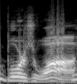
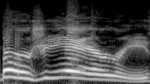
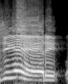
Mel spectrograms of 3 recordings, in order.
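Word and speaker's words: Burguiere: I'm just gonna pronounce it the way it looks like it's spelled. Stu Bourgeois. – No, Stu Bougieri. Bergieri. He's a fucking Italian. – Bergieri.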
